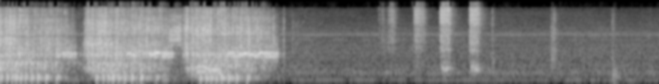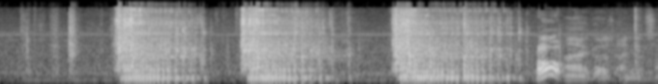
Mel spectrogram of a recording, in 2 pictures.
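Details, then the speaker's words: Post-hole auger after new fuel primer bulb and tank repair, ran badly before: ragged, uneven revving bursts dying between; carburetor fault later found, rough running. "so as you guys saw it's not starting doesn't seem to want to run there is fuel in the new bowl that we put on"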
